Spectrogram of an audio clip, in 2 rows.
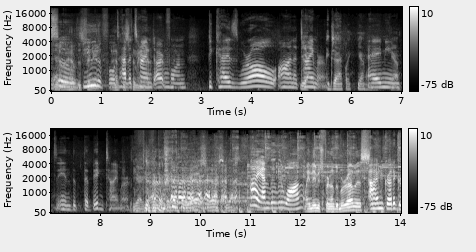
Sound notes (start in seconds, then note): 8.7 laughter; 11.2 upbeat music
